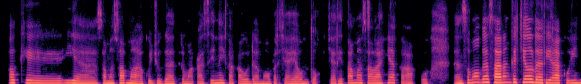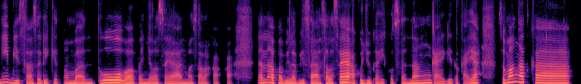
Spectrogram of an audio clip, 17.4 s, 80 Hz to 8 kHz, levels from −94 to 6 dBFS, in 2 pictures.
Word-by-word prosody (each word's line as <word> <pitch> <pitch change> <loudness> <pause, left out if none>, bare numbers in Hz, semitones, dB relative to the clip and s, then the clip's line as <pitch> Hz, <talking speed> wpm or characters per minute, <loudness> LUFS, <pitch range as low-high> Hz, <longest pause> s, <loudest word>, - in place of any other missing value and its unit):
Oke, 250 -1 -1 0.6
iya, 195 -4 +1
sama-sama, 205 +3 +1
aku 180 +3 -4
juga 190 -1 -2
terima 175 -2 -5
kasih 185 +5 -5
nih 225 0 +1
Kakak 180 -1 -6
udah 180 0 -3
mau 175 +1 -4
percaya 185 +1 -4
untuk 180 -1 -5
cerita 185 +4 -4
masalahnya 220 0 -2
ke 230 - -29
aku. 175 -1 -7 0.4
Dan 195 0 0
semoga 280 +3 +1
saran 275 -1 +6
kecil 285 +1 +3
dari 255 -2 +4
aku 230 -1 +1
ini 235 +5 -1
bisa 195 -1 -2 0.5
membantu, 180 +8 +3
eee, 195 -2 +3
penyelesaian 180 -1 -2
masalah 175 -1 -4
Kakak. 165 -1 -12 0.4
Dan 245 +3 -1
apabila 200 -6 +1
bisa 185 0 -1
selesai 200 +8 +4
aku 215 0 -2
juga 185 -2 -3
ikut 175 0 -8
senang, 205 +5 0
kayak 185 -6 -3 0.2
gitu - - -7
Kak 170 +4 -6
ya. 240 - +3 0.3
Semangat 285 +2 +2
Kak! 225 -1 +3
195 Hz, 150 wpm, -26 LUFS, 180-235 Hz, 0.6 s, saran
